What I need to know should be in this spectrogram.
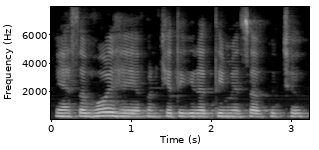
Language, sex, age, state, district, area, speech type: Maithili, female, 30-45, Bihar, Samastipur, urban, spontaneous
